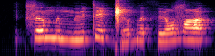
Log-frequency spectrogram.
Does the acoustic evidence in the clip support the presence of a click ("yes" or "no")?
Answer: yes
